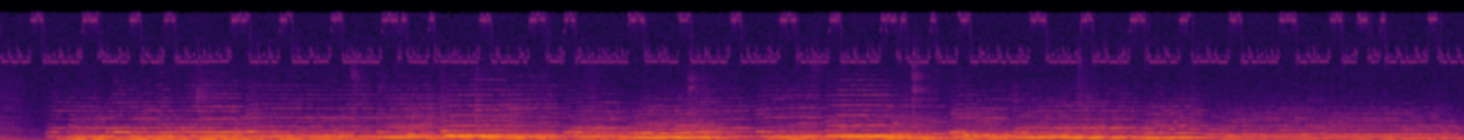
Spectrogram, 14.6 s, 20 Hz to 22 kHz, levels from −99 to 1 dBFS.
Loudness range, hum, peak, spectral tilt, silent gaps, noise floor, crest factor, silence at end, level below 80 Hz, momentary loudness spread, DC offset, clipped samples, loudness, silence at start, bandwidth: 4 LU; none; -16 dBFS; -5 dB/octave; none; -51 dBFS; 16 dB; 0 s; -56 dBFS; 12 LU; under 0.1%; under 0.1%; -31 LUFS; 0 s; over 20 kHz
